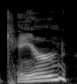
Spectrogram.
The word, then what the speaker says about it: Cairn: This could be Cairn.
